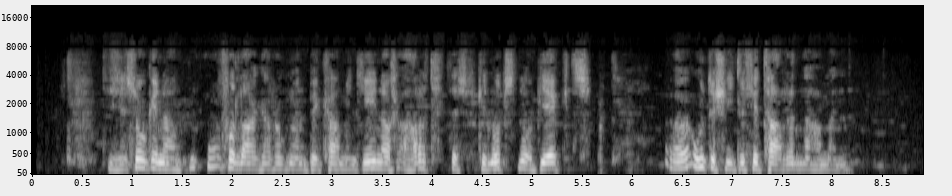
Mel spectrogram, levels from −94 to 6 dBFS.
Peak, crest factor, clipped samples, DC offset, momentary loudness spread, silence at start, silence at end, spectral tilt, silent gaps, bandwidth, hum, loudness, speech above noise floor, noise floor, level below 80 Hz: 0 dBFS; 18 dB; under 0.1%; under 0.1%; 13 LU; 0.35 s; 0.75 s; -6 dB/octave; none; 7.6 kHz; none; -19 LUFS; 39 dB; -57 dBFS; -62 dBFS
